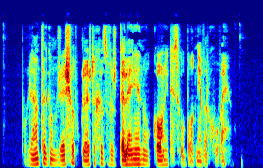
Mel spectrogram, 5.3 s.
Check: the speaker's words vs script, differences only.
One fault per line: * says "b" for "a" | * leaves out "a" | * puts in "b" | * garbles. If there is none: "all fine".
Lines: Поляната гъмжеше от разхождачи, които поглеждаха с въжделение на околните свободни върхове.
* leaves out "от разхождачи които"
